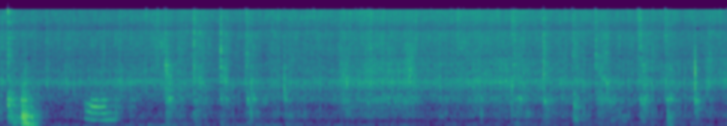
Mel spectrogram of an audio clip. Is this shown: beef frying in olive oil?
yes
